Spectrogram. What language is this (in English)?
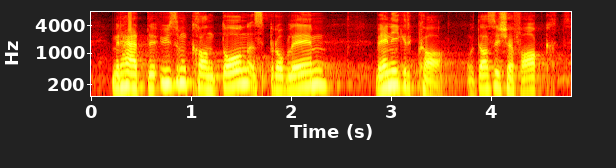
Swiss German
